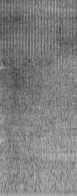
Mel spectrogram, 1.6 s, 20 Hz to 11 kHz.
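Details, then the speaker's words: 2014 Chevy Sonic after cooling fan replacement for overheating and warm AC: light quick ticking over steady idle, continuing with AC off; suspected injectors, source unconfirmed. "find out what this ticking noise is. Sounds like injectors. That's my guess. But if I turn the AC off, still making noise."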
